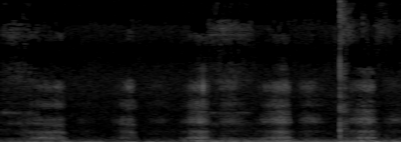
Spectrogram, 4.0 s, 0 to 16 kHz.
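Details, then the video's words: A dog named Gyeouri snoring: soft breathy snores repeating roughly every 0.7 seconds, each a brief airy rasp, in a quiet indoor room. "겨울이 코골이 자장가"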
